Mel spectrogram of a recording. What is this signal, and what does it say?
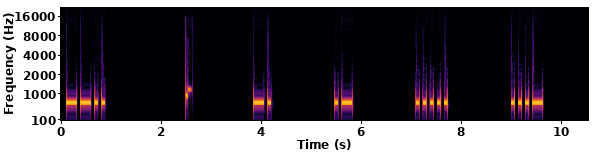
Morse code, heard as a keyed tone, about 17 wpm, spaced as for 6 wpm, 700 Hz. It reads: Z NA5V
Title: USA Call Signs - 6x Character Spacing - 17wpm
